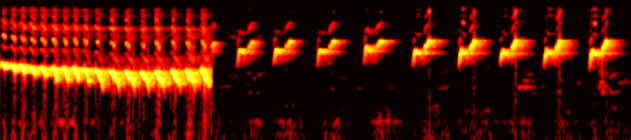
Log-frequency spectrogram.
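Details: White-rumped shama in full, lively song meant to provoke other shamas into singing: a fast buzzy descending trill for two seconds, then bright upslurred chirps repeated about every half second.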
